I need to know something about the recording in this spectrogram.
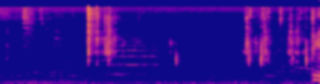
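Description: Soft clicks of a desk calculator's keys being pressed to enter a price: a couple about a second in and a quicker run of several near the end.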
